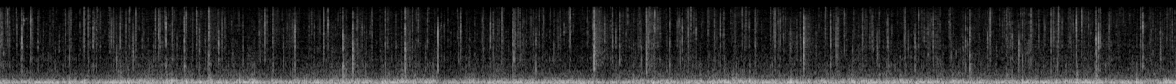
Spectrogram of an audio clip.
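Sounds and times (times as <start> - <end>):
wood fire crackling inside a house: 0.0 - 11.7.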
